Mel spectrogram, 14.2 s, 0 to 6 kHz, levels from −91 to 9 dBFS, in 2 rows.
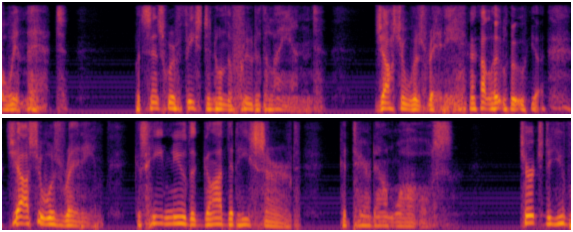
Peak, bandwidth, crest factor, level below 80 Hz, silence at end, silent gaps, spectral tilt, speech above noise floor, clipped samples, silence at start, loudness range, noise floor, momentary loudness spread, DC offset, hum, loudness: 0 dBFS; 5.8 kHz; 20 dB; -46 dBFS; 0 s; none; -8.5 dB/octave; 37 dB; under 0.1%; 0 s; 5 LU; -55 dBFS; 17 LU; under 0.1%; none; -19 LUFS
